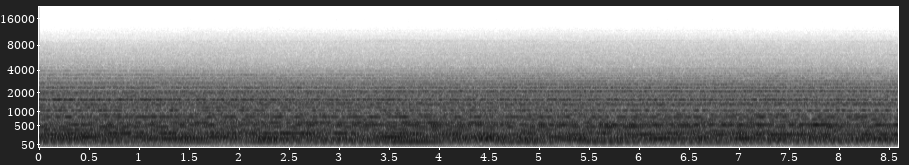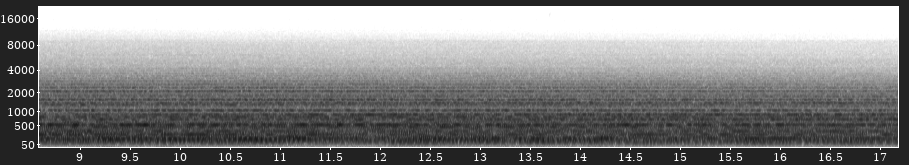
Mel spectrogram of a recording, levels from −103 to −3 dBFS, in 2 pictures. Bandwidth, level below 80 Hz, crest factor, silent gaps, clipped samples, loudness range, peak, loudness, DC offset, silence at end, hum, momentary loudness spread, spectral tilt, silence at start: 5.6 kHz; -52 dBFS; 14 dB; none; under 0.1%; 2 LU; -4 dBFS; -17 LUFS; under 0.1%; 0 s; none; 3 LU; -9.5 dB/octave; 0 s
